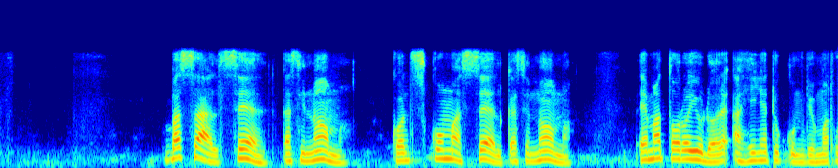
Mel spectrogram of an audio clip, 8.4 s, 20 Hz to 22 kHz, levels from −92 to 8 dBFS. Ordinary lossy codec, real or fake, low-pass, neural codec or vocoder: Opus, 24 kbps; fake; 7.2 kHz; codec, 24 kHz, 0.9 kbps, WavTokenizer, medium speech release version 2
